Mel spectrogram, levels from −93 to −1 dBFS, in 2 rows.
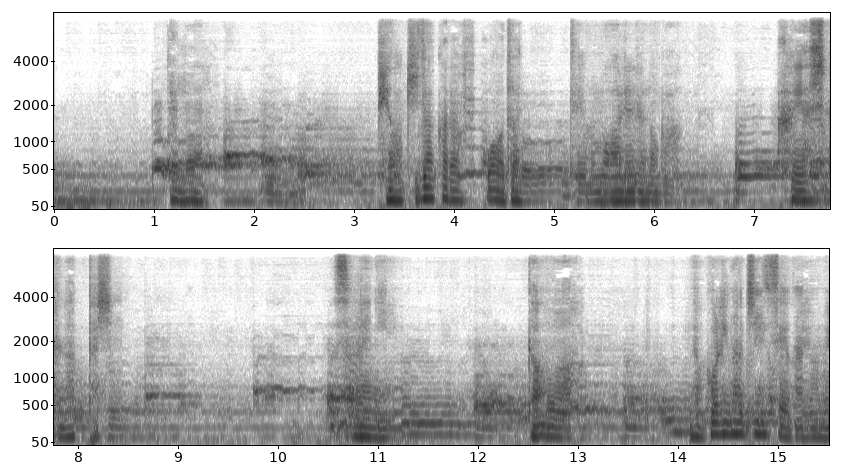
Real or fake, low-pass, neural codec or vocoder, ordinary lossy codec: fake; 7.2 kHz; codec, 16 kHz in and 24 kHz out, 0.6 kbps, FireRedTTS-2 codec; none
